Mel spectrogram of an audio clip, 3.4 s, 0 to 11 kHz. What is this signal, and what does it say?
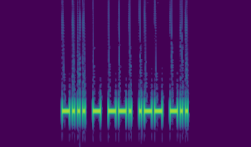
Morse code, heard as a keyed tone, about 36 wpm, 690 Hz. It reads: BTGWD
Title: Code Groups - 5 Letters - 35wpm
